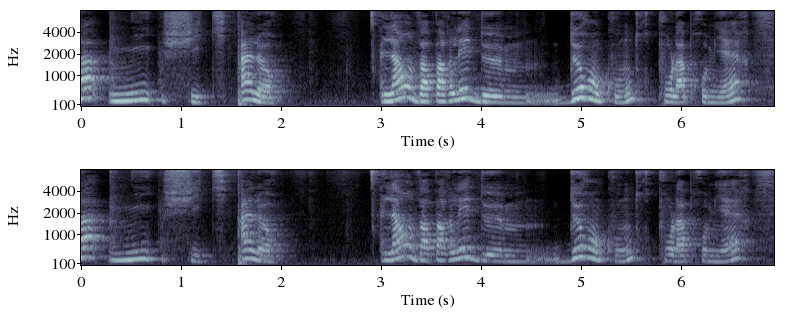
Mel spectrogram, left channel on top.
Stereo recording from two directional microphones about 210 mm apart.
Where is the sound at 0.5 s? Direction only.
45° left (ahead or behind).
